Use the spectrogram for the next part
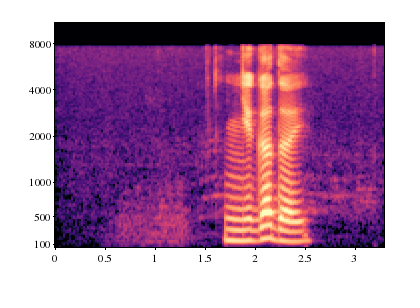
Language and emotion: Russian, neutral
